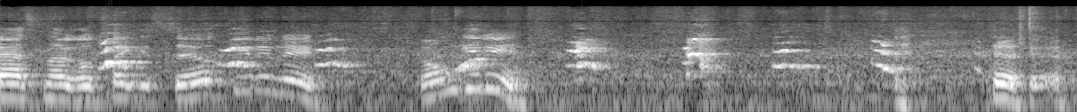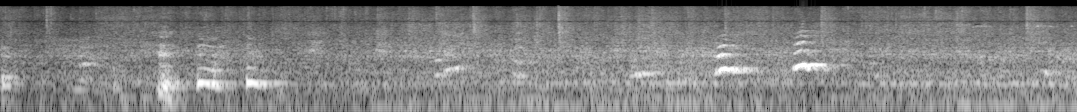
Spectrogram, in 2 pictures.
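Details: Digger the dog, excited about bath time and loving to attack water, lets out rapid rising-falling whines and yelps, several per second early on, then sparser, with a person speaking in the background.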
